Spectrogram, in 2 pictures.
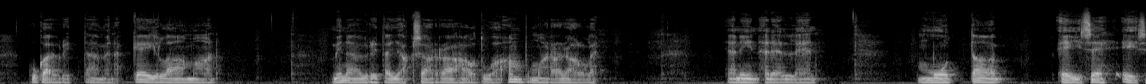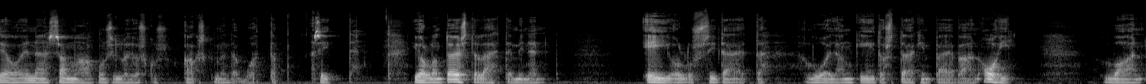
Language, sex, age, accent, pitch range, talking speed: Finnish, male, 50-69, native, 85-95 Hz, 100 wpm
